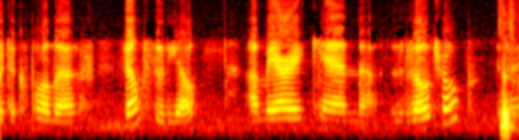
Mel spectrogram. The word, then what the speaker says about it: Zoetrope: Um, you worked on several wine and food ventures, and then transitioned over to Coppola's film studio, American Zoetrope. Is That's that how you correct.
